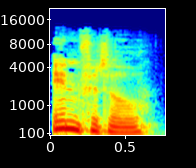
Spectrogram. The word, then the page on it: infidel: British English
